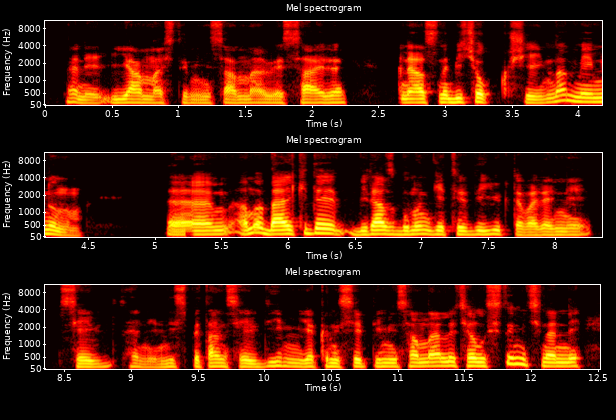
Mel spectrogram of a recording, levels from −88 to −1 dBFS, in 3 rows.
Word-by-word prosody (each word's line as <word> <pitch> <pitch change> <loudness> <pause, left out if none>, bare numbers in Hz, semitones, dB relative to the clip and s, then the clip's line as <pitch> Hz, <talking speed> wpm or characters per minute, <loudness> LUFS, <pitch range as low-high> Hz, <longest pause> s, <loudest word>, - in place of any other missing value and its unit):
hani, 120 -7 -4
iyi 130 +2 0
anlaştığım 120 - -4
insanlar 65 +1 -4
vs. - - -11 0.7
hani, 135 0 +1
aslında 140 +1 +1
birçok 150 +1 +3 0.2
şeyinden 145 +11 -2
memnunum, 155 - 0 0.6
emm, 140 - +3
ama 165 - +3
belki 155 +3 +6
de 180 -2 +6 0.2
biraz 140 0 +5
bunun 150 +2 +1
getirdiği 140 0 -1
yük 150 - -5
de 120 - -2
var. 115 +1 -1
Hani, 125 0 -3 0.2
sevd 120 0 -2 0.2
hani, 115 -3 -8
nispeten 130 +2 -2
sevdiğim, 130 +4 -3
yakın 135 +1 -2
hissettiğim 135 +1 -1
insanlarla 150 +3 +1
çalıştığım 155 +10 +2
için, 155 -7 -3
hani, 145 +1 +2
135 Hz, 150 wpm, -23 LUFS, 125-150 Hz, 0.7 s, belki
